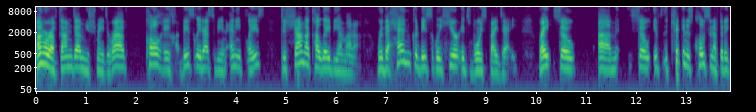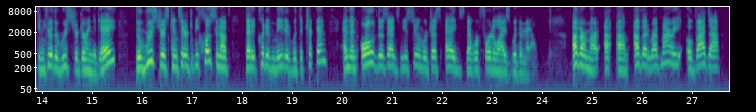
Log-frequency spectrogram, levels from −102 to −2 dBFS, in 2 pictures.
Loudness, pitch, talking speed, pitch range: -29 LUFS, 200 Hz, 160 wpm, 180-230 Hz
